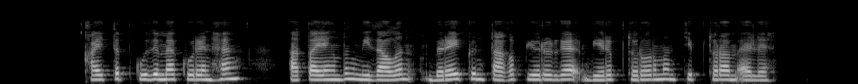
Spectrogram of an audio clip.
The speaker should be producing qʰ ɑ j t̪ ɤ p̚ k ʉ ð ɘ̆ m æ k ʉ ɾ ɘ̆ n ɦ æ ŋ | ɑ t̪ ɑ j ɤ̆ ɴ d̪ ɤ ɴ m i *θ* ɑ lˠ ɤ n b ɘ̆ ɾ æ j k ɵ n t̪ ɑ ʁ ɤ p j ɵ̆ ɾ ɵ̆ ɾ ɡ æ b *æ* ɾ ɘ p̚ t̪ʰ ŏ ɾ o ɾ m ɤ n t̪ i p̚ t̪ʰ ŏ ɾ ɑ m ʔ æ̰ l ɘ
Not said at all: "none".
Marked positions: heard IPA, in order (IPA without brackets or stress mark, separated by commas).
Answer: ð, i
